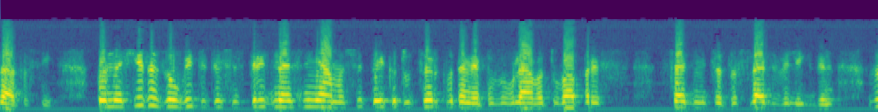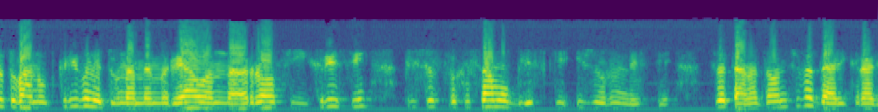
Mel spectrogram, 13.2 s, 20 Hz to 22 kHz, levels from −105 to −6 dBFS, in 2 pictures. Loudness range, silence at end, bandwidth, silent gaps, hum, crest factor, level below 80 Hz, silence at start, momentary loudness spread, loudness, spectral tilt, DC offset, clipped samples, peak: 4 LU; 0 s; 10.5 kHz; none; none; 16 dB; -56 dBFS; 0 s; 13 LU; -14 LUFS; -3.5 dB/octave; 0.2%; under 0.1%; 0 dBFS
